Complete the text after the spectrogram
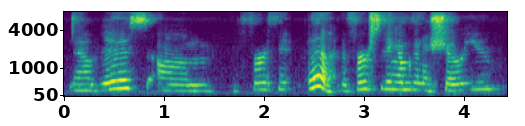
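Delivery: ordinary talk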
